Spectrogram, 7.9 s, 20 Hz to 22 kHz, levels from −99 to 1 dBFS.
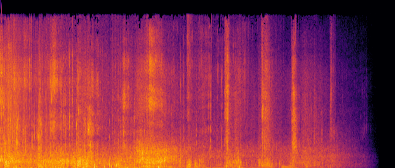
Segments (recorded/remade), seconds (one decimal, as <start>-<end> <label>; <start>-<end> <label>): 0.0-1.1 remade; 1.1-7.9 recorded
